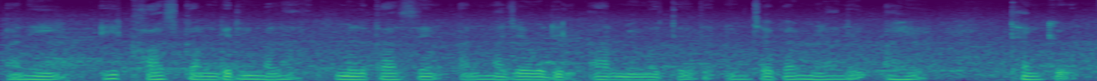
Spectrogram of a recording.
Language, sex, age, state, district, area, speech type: Marathi, male, 18-30, Maharashtra, Sangli, urban, spontaneous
